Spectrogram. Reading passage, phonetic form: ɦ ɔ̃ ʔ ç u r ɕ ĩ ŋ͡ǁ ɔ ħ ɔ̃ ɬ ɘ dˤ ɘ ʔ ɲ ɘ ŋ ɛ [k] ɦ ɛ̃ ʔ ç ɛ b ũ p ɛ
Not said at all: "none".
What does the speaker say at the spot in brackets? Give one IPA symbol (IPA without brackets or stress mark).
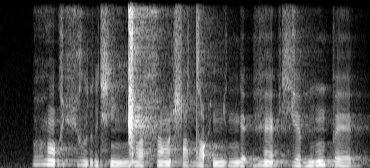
ʔ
